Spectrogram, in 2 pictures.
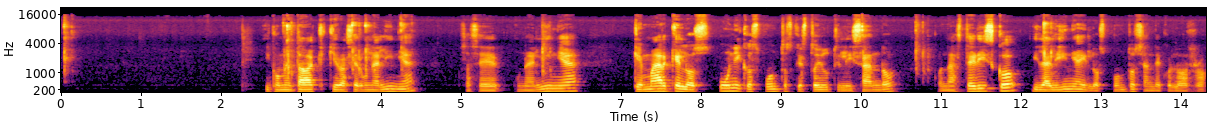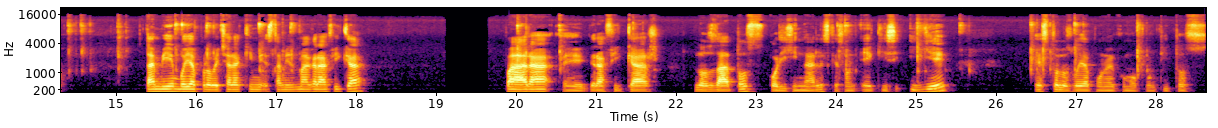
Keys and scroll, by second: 0.0 Return, 2.8 ,, 3.7 ', 4.2 Left, 6.0 -, 10.7 shift+8, 12.3 r, 14.4 Right, 15.0 Return, 15.5-17.7 typing, 20.0 t, 21.5 shift+9, 23.8-26.5 typing, 27.0 Left, 27.8 ..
